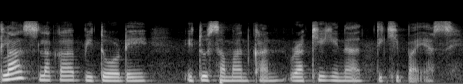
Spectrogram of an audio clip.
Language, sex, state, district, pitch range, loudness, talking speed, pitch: Nagamese, female, Nagaland, Dimapur, 170-195 Hz, -18 LUFS, 155 wpm, 175 Hz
